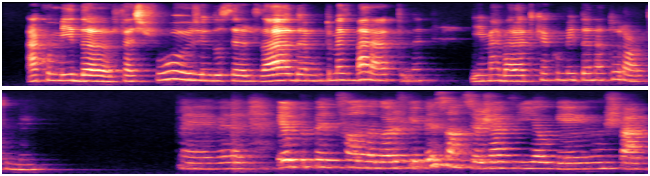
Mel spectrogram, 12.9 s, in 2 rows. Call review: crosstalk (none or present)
none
